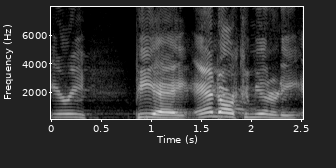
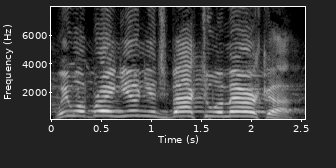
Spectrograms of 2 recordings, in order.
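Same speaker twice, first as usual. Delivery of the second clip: louder and higher with each line, full-throated; rally shout; 5 semitones higher, 5 dB louder than usual. Real, not acted. Union leader rousing the rally crowd, rising to a shout. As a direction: rouse the crowd to a roaring close.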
